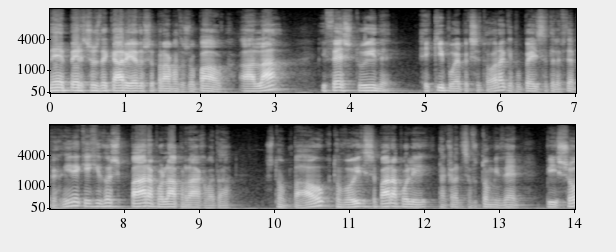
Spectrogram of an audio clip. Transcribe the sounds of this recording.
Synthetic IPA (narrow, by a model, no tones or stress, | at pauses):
ne̞peɾsi̥so̞zðe̞kɐɾie̞ðo̞se̞pɾɐɣmɐt̪ɐst̪o̞pɐukɐlɐ | iθe̞si̥t̪uine̞ː | cipue̞pe̞kse̞t̪ʰo̞ɾɐce̞pupe̞zist̪ɐt̪e̞le̞ft̪e̞ɐpe̞xniðiɐce̞eçiðo̞si̥pɐɾɐpo̞lɐpɾɐɣmɐt̪ɐ | st̪o̞mpɐukt̪o̞ɱvo̞iθi̥se̞pɐɾɐpo̞liot̪ɐŋkɾɐt̪i̥sɐft̪ot̪o̞miðe̞n | piso̞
